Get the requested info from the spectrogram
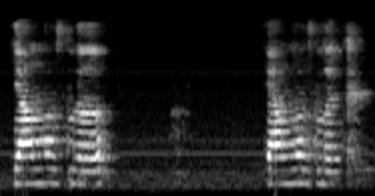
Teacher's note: Burada K'ler yumuşayarak yumuşak G'ye dönüşmüş. Ünsüz yumuşaması olmuş.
